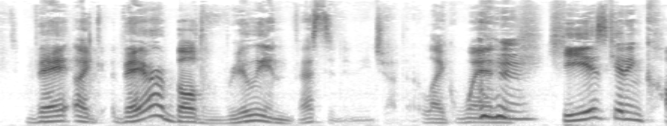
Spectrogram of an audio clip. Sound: laughs

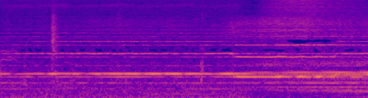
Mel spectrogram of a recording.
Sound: birds chirping

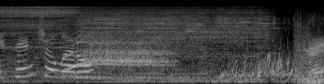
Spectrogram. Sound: screaming

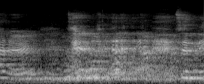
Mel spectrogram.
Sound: laughs

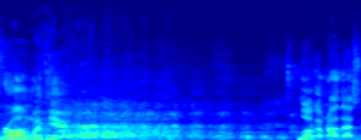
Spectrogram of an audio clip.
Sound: crowd laughs

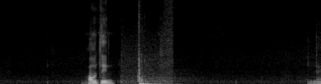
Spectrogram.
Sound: 'Bang' sound is heard

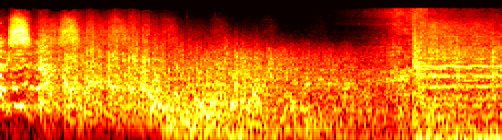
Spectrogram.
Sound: thundering

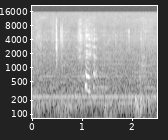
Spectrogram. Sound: laughing

